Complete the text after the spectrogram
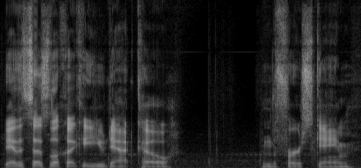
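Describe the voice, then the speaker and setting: Man, streamer, casual gameplay chat, easygoing, very deep voice, faint background hiss. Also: moderate pace. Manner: relaxed, easygoing. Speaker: streamer playing a game.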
